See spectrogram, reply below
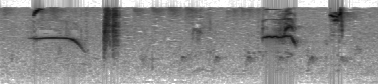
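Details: Oriental magpie-robin, a singing international champion with a full filler repertoire, delivers a long level whistle that drops at its end, a harsh rasping burst, then another whistle with buzzy notes and a high squeak.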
